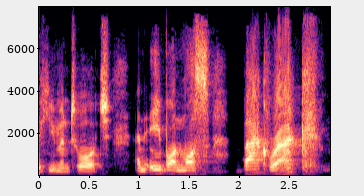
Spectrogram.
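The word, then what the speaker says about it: Bachrach: Torch and Ebon Moss backrack how do you say that back I'm saying backrack backra like ber backrack like ber backrack uh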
